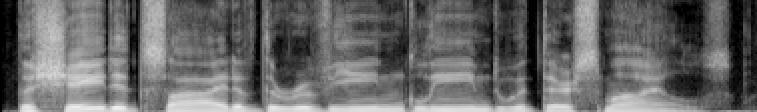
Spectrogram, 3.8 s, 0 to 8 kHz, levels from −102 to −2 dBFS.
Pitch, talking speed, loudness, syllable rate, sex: 120 Hz, 160 wpm, -17 LUFS, 4.3 syllables/s, male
